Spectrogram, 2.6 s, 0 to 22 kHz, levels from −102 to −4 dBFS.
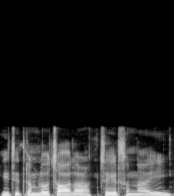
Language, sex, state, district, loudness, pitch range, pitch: Telugu, male, Telangana, Mahabubabad, -17 LUFS, 145-160 Hz, 150 Hz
